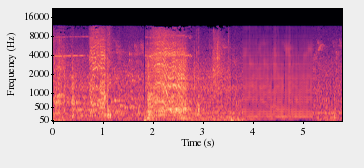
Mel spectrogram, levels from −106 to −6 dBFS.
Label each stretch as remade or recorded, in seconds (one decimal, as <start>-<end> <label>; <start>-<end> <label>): 0.0-3.8 recorded; 3.8-5.2 remade; 5.2-5.8 recorded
